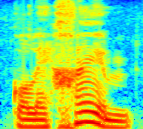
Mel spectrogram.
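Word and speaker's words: קולכם: segol e mem e vou pronunciar como colem colem agora Observe que o acento tônico vai cair aqui ó vai cair exatamente no sufixo pronominal único sufixo que não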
